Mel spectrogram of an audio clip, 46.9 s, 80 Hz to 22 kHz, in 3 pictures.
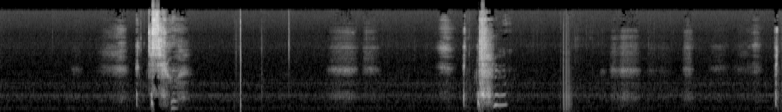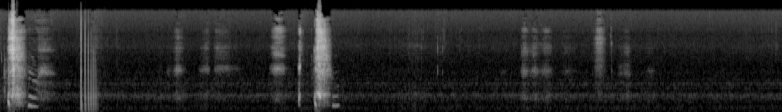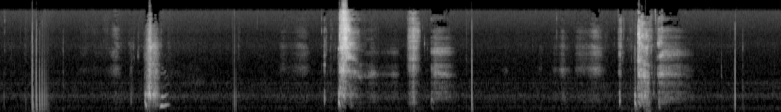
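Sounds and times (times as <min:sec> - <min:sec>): woman sneezing: 0:02.8 - 0:03.8, 0:09.3 - 0:10.2, 0:15.5 - 0:16.7, 0:21.6 - 0:22.5, 0:33.9 - 0:34.8, 0:37.8 - 0:38.6, 0:43.7 - 0:44.9.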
